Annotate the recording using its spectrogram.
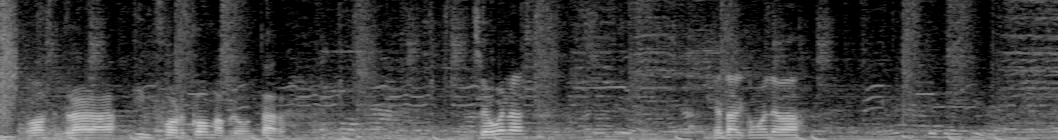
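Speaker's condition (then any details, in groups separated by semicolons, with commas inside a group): No condition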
